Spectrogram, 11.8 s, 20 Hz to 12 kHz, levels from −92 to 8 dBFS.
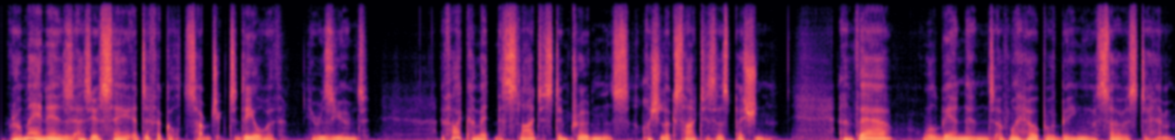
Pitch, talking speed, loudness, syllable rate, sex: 140 Hz, 195 wpm, -18 LUFS, 6.0 syllables/s, male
